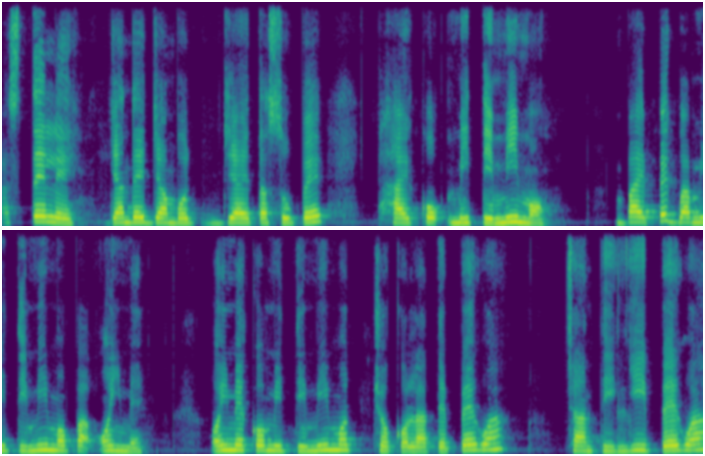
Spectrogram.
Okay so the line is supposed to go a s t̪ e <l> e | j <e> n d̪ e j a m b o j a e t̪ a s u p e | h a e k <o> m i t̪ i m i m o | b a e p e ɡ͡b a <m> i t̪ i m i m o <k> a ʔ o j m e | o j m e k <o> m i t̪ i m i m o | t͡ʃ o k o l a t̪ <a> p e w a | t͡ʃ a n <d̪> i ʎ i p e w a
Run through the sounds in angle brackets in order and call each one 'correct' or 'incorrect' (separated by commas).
correct, incorrect, correct, correct, incorrect, correct, incorrect, incorrect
